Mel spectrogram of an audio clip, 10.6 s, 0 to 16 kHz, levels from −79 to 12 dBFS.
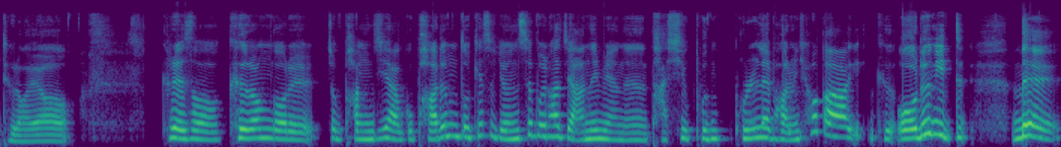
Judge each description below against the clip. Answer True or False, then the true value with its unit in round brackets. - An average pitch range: True (3.7 semitones)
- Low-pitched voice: False (215 Hz)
